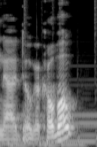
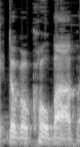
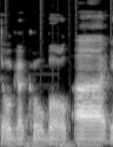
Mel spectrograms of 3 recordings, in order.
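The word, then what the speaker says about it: Doga Kobo: It's done by pretty much my favorite studio, being Dogokobo. I always mispronounce that name, but it's Dogokobo. I always want to say Dogokoba, but it's the other way around, Dogokobo.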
